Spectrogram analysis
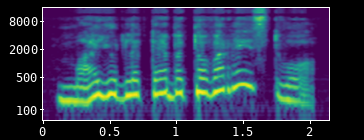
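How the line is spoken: Shouting again. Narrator (Ukrainian): знову крикнув Гегрід

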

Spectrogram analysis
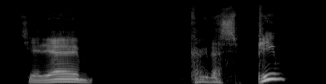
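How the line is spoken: Sick woman exclaiming. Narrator (Russian): воскликнула больная

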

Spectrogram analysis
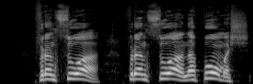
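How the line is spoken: Screaming woman. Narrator (Russian): закричала Маргарита

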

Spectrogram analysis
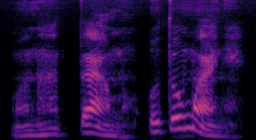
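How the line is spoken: Quiet speech. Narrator (Ukrainian): сказав тихо

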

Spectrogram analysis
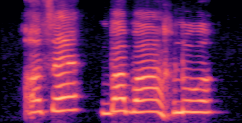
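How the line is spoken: Excited exclamation. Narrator (Ukrainian): захоплено вигукнув Пуць

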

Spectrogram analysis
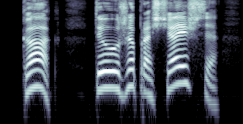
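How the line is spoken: Exclaimed. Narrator (Russian): воскликнула Жюли

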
